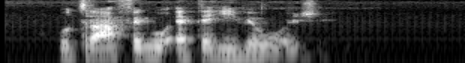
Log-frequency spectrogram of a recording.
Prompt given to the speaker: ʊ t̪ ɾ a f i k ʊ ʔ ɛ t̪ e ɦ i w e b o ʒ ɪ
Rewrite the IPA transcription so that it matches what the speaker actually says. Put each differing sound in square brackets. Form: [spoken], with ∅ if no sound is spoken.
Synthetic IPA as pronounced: ʊ t̪ ɾ a f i [ɡ] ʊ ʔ ɛ t̪ e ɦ i [v] e [w] o ʒ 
